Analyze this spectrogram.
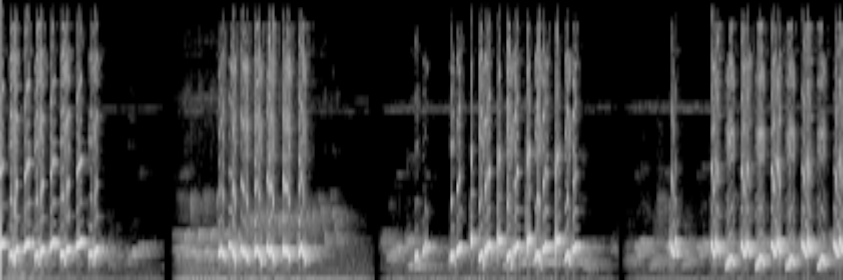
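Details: As a lure to stir other trucukan into singing, a Sooty-headed bulbul delivers repeated short bursts of rapid bright chirping, four phrases separated by brief pauses.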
